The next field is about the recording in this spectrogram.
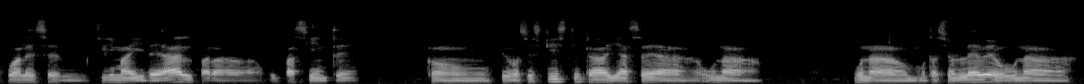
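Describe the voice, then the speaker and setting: Slow, deep-voiced man from Guatemala. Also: lo-fi sound. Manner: polite, hesitant, frequent fillers. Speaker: caller asking a question. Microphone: video call.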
